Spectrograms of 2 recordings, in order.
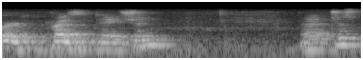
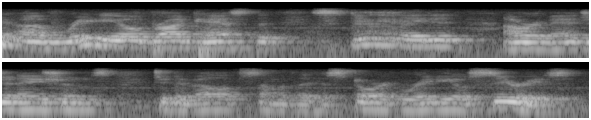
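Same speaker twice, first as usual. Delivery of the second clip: usual speaking voice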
